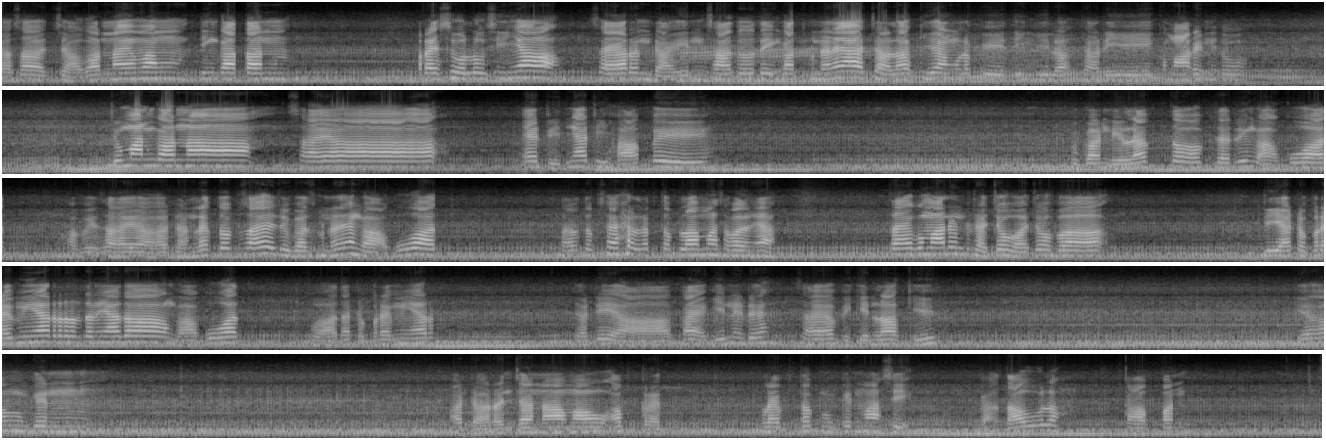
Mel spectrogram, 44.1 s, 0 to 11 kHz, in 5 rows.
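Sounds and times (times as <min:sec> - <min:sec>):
motorcycle engine running: 0:00.0 - 0:44.0.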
